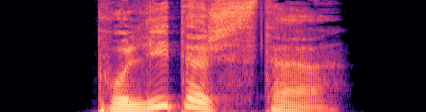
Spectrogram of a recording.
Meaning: inflection of politisch: 1. strong/mixed nominative masculine singular superlative degree 2. strong genitive/dative feminine singular superlative degree 3. strong genitive plural superlative degree
- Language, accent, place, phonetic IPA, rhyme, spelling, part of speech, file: German, Germany, Berlin, [poˈliːtɪʃstɐ], -iːtɪʃstɐ, politischster, adjective, De-politischster.ogg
